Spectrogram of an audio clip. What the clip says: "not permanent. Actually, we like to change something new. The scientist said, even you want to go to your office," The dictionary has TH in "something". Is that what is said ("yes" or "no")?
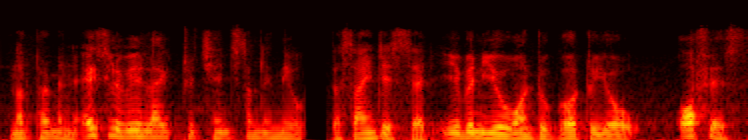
no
